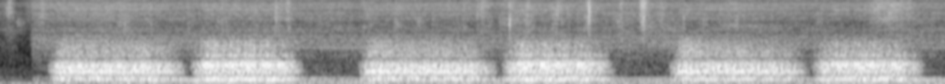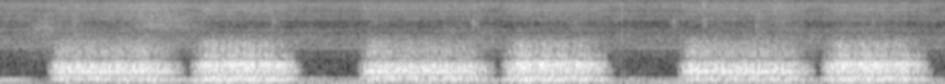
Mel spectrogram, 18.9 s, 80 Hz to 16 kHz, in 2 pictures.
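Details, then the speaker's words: Normal bronchovesicular breath sounds from a reference recording, heard over parasternal and parascapular areas: medium pitch between bronchial and vesicular, inspiratory:expiratory ratio about 1:1, about eight breaths a minute. "These sounds have a pitch somewhere between the bronchio breath sounds and the vicular breath sounds you've already heard. The inspatory expatory ratio is approximately 1 one."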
